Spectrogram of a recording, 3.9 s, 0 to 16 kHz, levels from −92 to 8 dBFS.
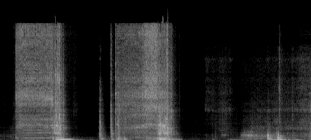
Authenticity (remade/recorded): remade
